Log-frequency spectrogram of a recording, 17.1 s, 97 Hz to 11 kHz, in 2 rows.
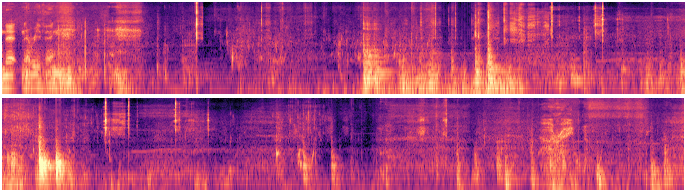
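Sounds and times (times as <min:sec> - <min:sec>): knocks and bumps on boat: 0:04.1 - 0:07.1, 0:07.8 - 0:09.6, 0:14.2 - 0:17.0.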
